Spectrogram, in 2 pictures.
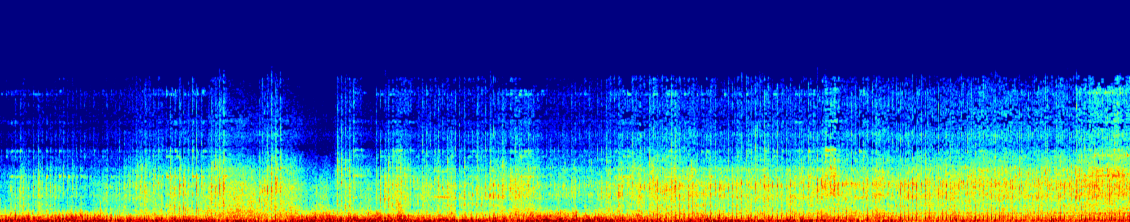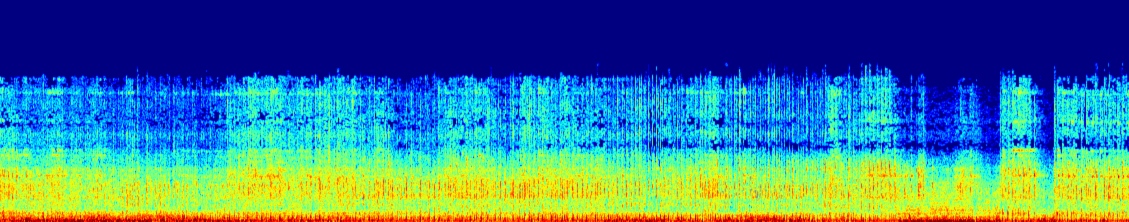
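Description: Passenger train rolling across a steel girder rail bridge: a continuous loud rattling rumble of wheels and carriages on the spans, mixed with wind on the microphone.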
